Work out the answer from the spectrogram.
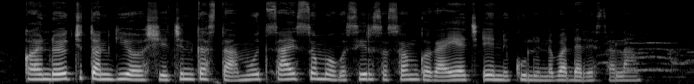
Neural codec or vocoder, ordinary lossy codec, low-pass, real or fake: none; none; none; real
